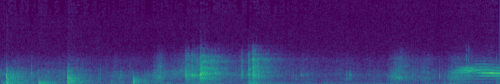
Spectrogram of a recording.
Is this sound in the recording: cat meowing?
yes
